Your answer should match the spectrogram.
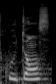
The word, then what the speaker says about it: Coutances: À Coutances, Coutances is a city, we have the on sound, and the S is silent.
